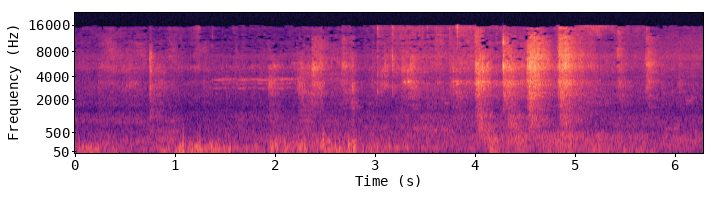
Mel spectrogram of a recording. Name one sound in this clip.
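Bicycles rattle across a metal grate.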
